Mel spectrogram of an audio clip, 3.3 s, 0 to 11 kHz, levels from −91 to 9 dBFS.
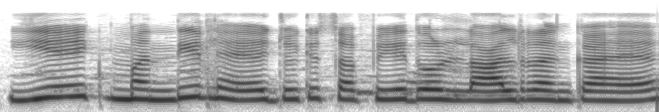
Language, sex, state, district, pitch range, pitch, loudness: Hindi, female, Punjab, Fazilka, 250-280 Hz, 265 Hz, -16 LUFS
